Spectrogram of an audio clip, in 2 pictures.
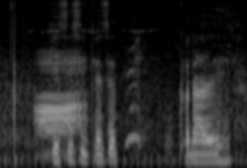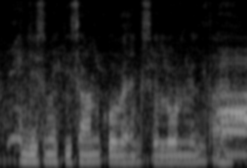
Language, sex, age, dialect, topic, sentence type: Magahi, male, 36-40, Western, agriculture, question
